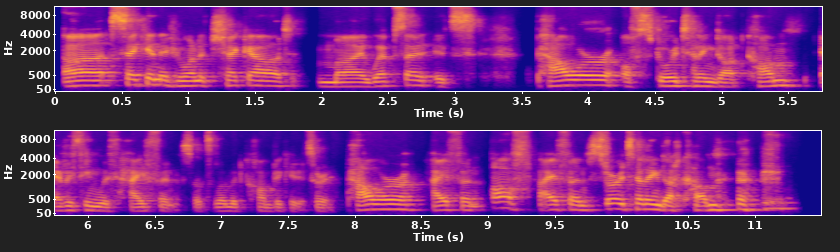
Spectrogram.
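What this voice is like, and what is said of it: German accent. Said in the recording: “I'm German. This is why it's such a weird accent.”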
